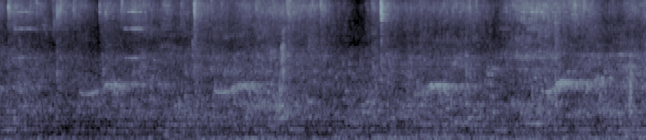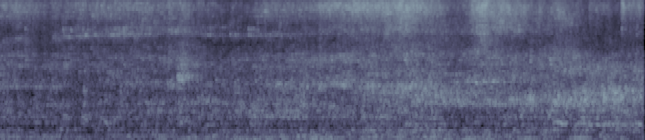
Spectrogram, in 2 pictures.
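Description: Street ambience: steady road-traffic noise with faint voices in the background, the traffic growing louder over the second half, and one sharp click about five seconds in.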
